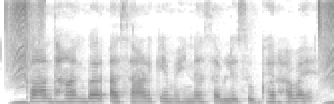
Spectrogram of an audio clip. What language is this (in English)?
Chhattisgarhi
